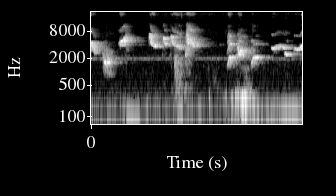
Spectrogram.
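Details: Sumatran laughingthrush singing to draw a reply from another bird: high, bright chirped and slurred notes in separate clusters, some with buzzy harsh edges, with short gaps between phrases.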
